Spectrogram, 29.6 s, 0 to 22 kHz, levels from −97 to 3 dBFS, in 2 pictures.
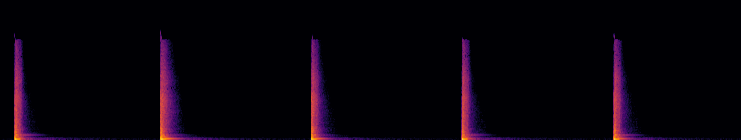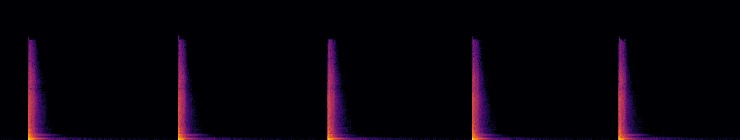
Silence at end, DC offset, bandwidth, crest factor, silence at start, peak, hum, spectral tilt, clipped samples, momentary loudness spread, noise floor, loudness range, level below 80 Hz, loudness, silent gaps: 2.3 s; under 0.1%; 14 kHz; 26 dB; 0.3 s; -2 dBFS; none; -6 dB/octave; under 0.1%; 9 LU; under -90 dBFS; 2 LU; -56 dBFS; -21 LUFS; none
